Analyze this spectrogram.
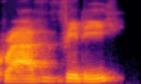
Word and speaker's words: Grav.id: It's called GravVidi, spelled out grav.id. Um, a little play on words and pronunciation, but we're pretty much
